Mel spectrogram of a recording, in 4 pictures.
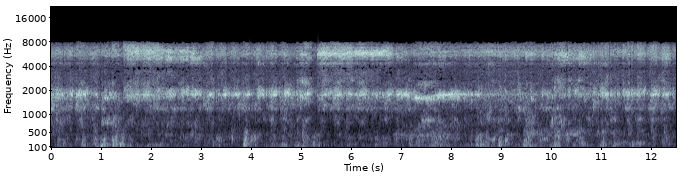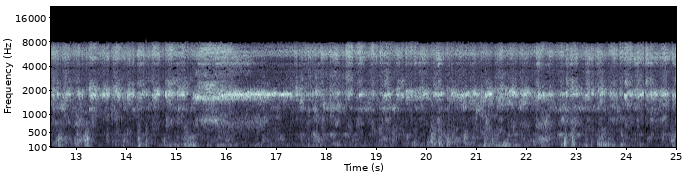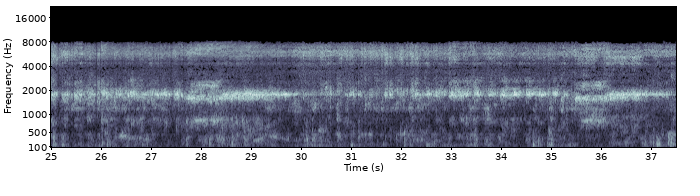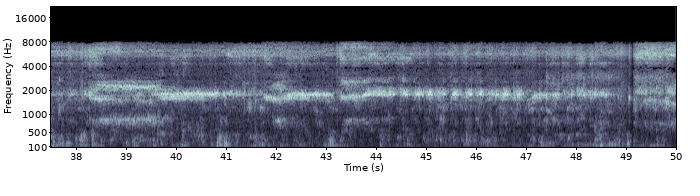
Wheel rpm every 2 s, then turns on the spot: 230, 230, 240, 230, 240, 230, 230, 230, 230, 240, 230, 230, 230, 230, 230, 230, 230, 230, 230, 220, 230, 230, 230, 230, 200.
none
